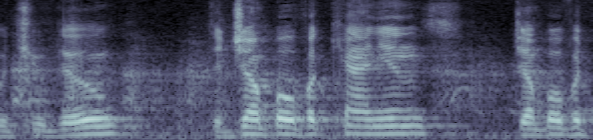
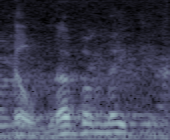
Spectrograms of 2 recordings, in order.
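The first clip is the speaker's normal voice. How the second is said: much softer, muttered aside; promoter aside; 10 dB quieter than usual. Retold or imitated. Promoter betting against the stuntman, muttered softly.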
